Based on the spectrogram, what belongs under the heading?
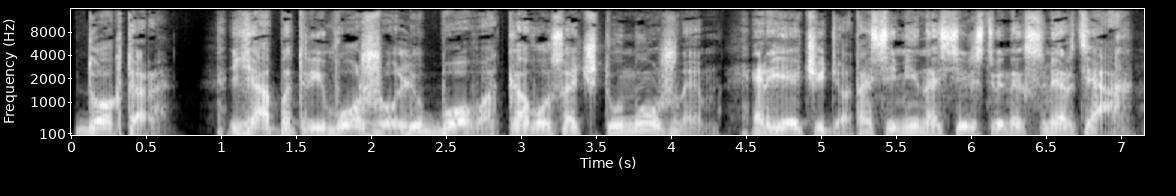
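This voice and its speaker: A man voicing a gruff police detective who barks curt, commanding orders. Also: mid-range voice, very animated, moderate pace, hardly any pauses, no echo, clean studio sound, voice pushed up, close to an everyday voice. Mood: commanding, stern.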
